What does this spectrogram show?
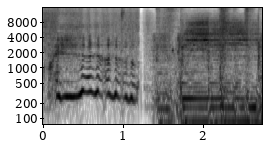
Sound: laughs; rock music

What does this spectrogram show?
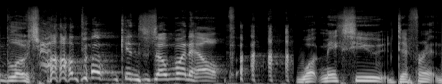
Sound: laughs

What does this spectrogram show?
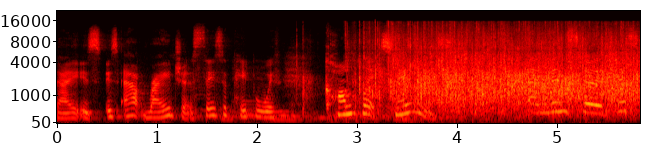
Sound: applause

